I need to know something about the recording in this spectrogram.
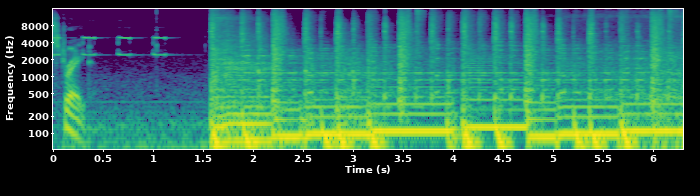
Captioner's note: beeping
